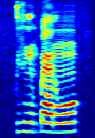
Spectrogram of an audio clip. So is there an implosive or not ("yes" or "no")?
yes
